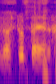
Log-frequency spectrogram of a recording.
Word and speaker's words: Los Tupper: Y lo digo bien, Los Tupper, ¿verdad? – Así es, Los Tupper.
